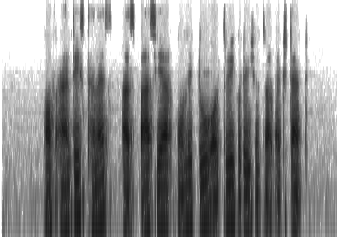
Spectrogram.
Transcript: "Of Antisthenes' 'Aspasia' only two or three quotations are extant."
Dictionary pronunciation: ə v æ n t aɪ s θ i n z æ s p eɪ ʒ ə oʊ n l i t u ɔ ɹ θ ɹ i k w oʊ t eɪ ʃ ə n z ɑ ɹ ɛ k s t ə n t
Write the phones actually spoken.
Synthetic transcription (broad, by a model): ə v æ n t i s t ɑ n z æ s p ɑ s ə oʊ n l i t u ɔ ɹ t ɹ i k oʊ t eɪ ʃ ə n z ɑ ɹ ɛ k s t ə n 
